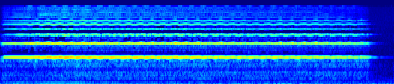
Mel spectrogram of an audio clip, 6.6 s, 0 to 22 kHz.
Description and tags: violin arco vib E5
violin arco vibrato
vibrato, arco, violin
